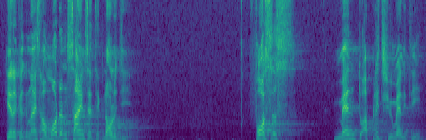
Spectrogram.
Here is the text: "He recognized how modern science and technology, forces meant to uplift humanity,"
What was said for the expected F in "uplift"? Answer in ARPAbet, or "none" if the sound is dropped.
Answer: none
